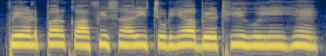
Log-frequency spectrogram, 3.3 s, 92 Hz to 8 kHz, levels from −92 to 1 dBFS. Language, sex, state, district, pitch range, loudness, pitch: Hindi, female, Madhya Pradesh, Bhopal, 215-235 Hz, -13 LUFS, 225 Hz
